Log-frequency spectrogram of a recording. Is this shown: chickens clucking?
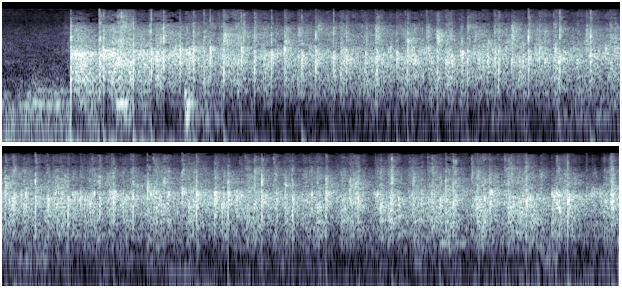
no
